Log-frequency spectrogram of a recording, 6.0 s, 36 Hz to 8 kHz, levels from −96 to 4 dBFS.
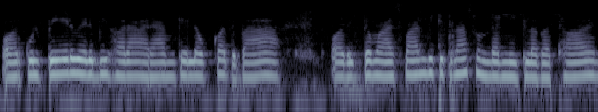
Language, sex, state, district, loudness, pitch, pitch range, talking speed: Hindi, female, Uttar Pradesh, Varanasi, -38 LUFS, 205 Hz, 195-215 Hz, 190 wpm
